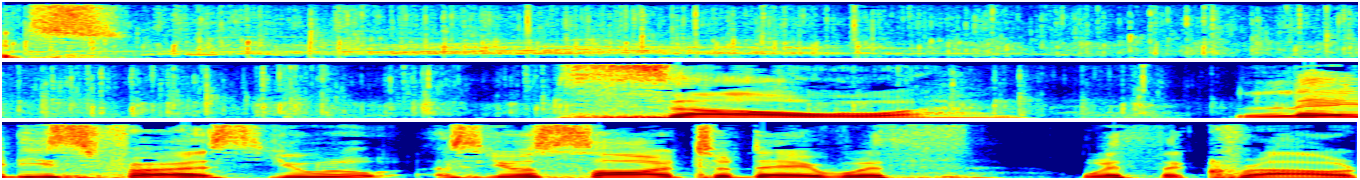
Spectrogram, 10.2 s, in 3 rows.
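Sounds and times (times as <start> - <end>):
speech: 0.0 - 0.4, 4.8 - 5.9, 6.5 - 10.1
audience applause for guests on stage: 0.0 - 6.8.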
